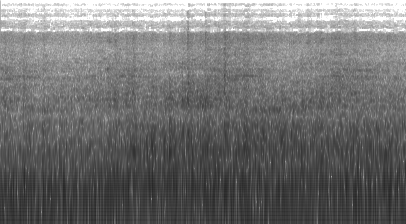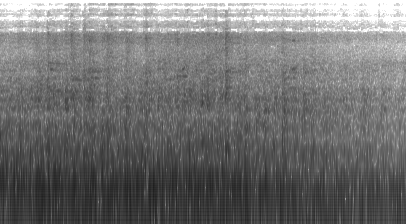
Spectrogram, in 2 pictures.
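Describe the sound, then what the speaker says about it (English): A westbound holiday train rolls through Elkhart, a steady loud rumble of wheels and railcars with faint clickety-clack holding close for the whole stretch, no voices. "the end of the BNSF manifest cleared mere minutes before the train finally arrived"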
